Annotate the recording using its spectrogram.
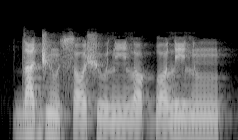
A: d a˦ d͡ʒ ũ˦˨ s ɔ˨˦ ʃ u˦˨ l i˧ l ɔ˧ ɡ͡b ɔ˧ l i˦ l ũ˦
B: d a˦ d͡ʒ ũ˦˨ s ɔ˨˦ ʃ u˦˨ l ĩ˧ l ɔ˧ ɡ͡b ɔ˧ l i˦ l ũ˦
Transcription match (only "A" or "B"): B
